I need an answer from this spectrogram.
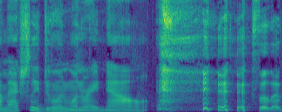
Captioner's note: laughing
